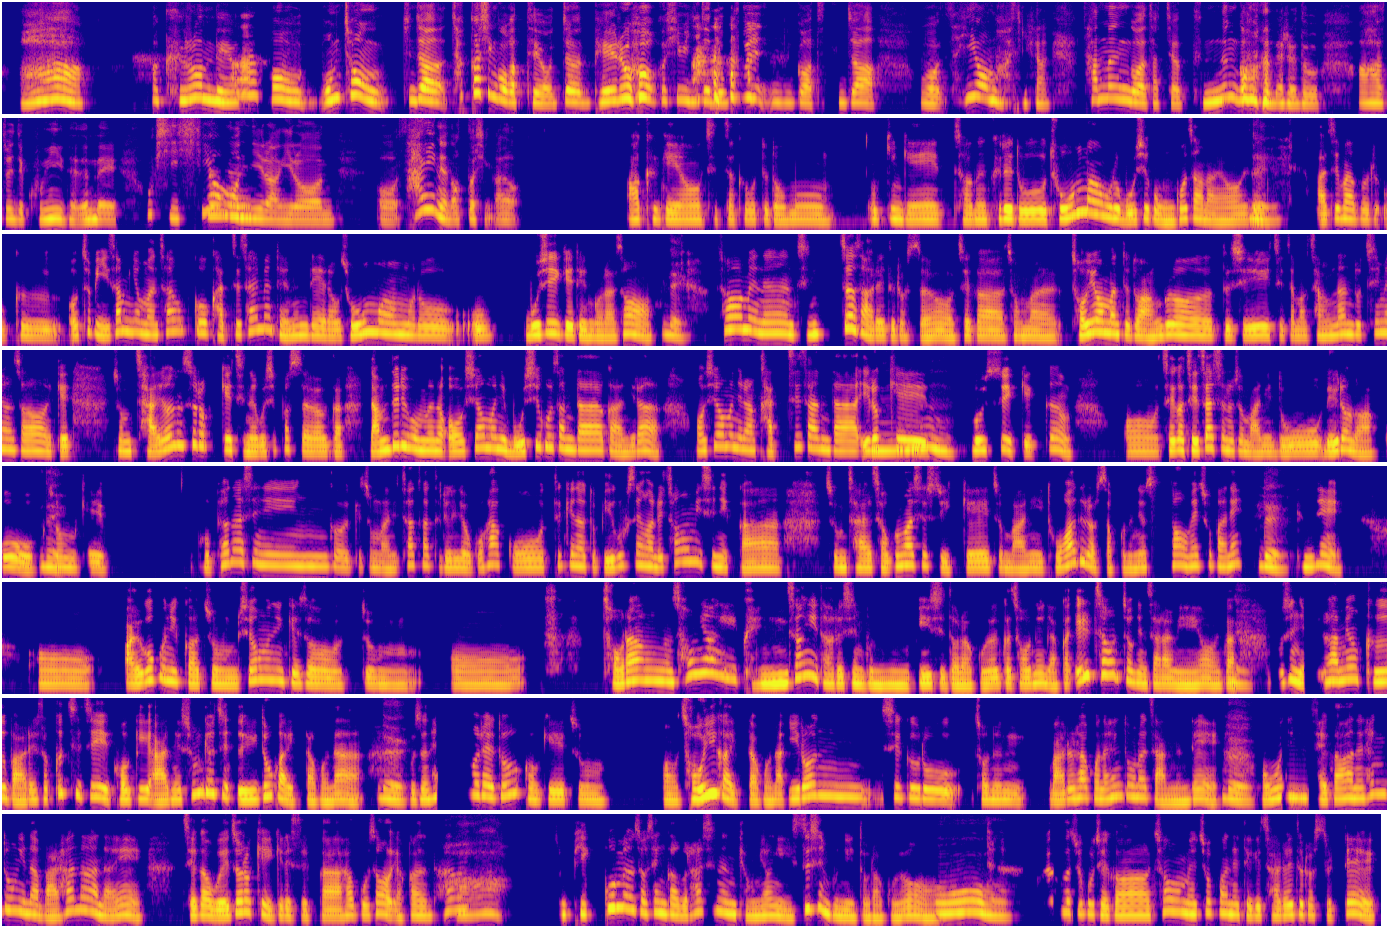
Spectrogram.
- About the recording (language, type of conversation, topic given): Korean, advice, 집 환경 때문에 쉬기 어려울 때 더 편하게 쉬려면 어떻게 해야 하나요?
- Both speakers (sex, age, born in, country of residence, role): female, 25-29, South Korea, Germany, advisor; female, 40-44, South Korea, United States, user
- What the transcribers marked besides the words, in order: laughing while speaking: "배려심이"; laugh; tapping; laughing while speaking: "시어머니랑"; laughing while speaking: "것만으로도"; other background noise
